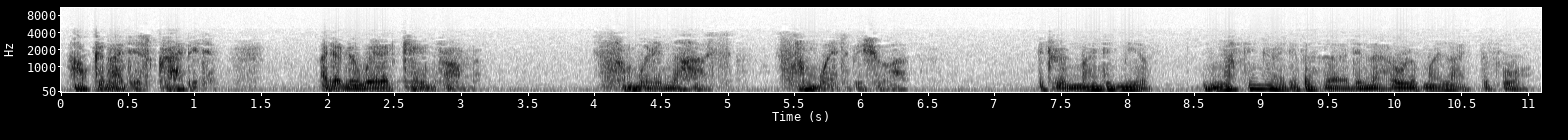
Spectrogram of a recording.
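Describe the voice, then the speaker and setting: An actor playing a troubled, curious writer who recounts his dread in a deliberate, suspenseful old-time radio horror monologue. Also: extremely low pitch, lively intonation. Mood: uneasy. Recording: muffled, noisy vintage radio recording.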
